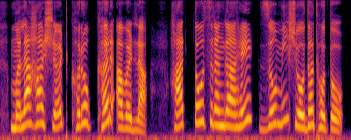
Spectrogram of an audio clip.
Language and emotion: Marathi, happy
